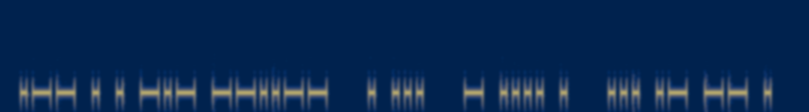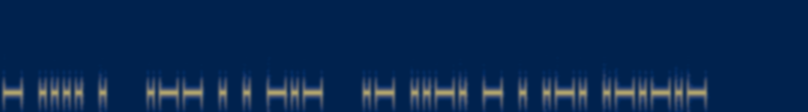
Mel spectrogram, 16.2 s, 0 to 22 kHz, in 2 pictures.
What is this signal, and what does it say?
Morse code, heard as a keyed tone, about 20 wpm, 700 Hz. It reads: WEEK, ES THE SAME THE WEEK AFTER.
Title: Sentences from Top 500 Words and Abbreviations 20wpm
